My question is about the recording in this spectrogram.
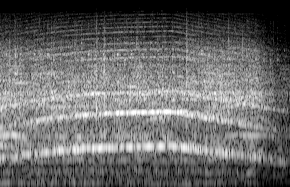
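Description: Hockey arena crowd cheering, with a long high tone over it that rises slowly and falls away near the end.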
